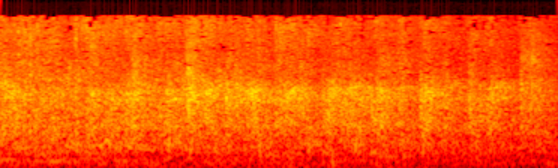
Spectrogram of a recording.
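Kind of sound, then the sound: crowd, applause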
